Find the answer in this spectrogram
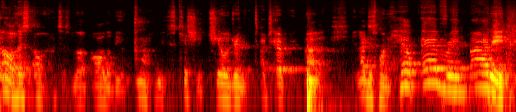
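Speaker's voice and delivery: acted honeyed, soothing, sugary, syrupy sweet talk. Mimicking the new pope's loving words: imitating sweet, smooth talk. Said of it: "the talk is so sweet".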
